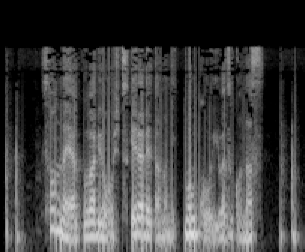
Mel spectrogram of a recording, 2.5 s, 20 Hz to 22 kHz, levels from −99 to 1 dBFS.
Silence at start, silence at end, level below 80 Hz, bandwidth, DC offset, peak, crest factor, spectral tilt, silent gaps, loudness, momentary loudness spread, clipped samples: 0.1 s; 0.05 s; -46 dBFS; 11.5 kHz; under 0.1%; -6 dBFS; 16 dB; -5.5 dB/octave; none; -22 LUFS; 8 LU; under 0.1%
